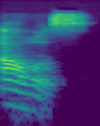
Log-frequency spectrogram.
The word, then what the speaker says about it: hours: Not hours, okay? This word is hours. අපි මේක pronounce කරන්නේ H. We don't pronounce the H.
